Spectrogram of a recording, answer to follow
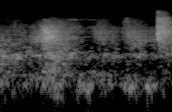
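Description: Faint breathing: a few soft, airy breaths about half a second to a second apart, with a sharper one near the end.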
